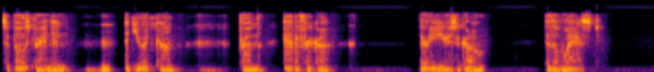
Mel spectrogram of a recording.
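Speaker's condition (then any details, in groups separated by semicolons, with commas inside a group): Vocal cord paralysis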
